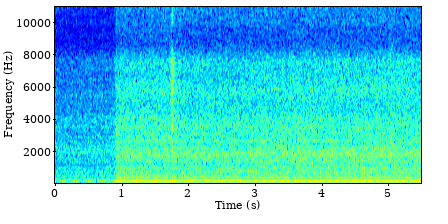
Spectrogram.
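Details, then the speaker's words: Honda del Sol started with a newly wired push-button starter switch, after new ground wires, a radiator fan swap and a distributor cap change: quiet, steady idle with a smooth low hum and no knocks or squeals; barely audible. "Did that turn on? Yeah. Can't even hear it. I know."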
